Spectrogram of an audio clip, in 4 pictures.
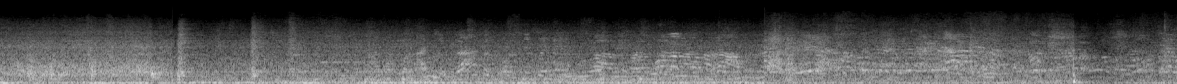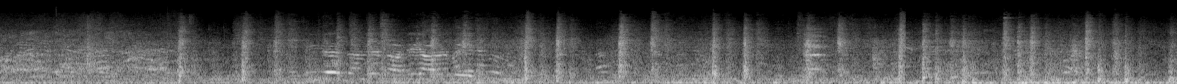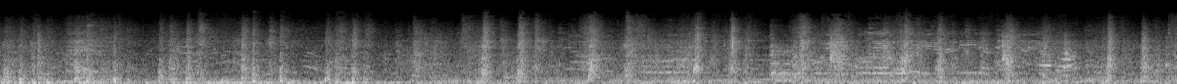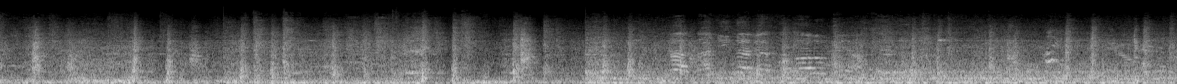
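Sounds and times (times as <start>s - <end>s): train carriage rumbling on track: 0.0s - 47.0s.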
